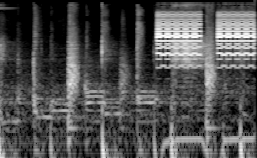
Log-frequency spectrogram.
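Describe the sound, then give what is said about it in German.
A mobile phone rings for an incoming call with a bright, repeating electronic ringtone melody, fairly loud, with rhythmic tones cycling continuously and no one speaking. “Wow, der ist schnell. Na los, geh ran.”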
